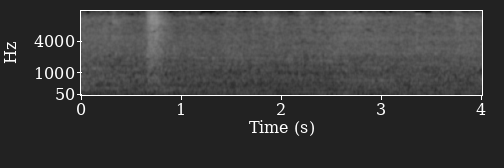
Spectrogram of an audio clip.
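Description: Steady background noise of a workplace, a hiss with a faint low hum, with one short click about a second in.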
